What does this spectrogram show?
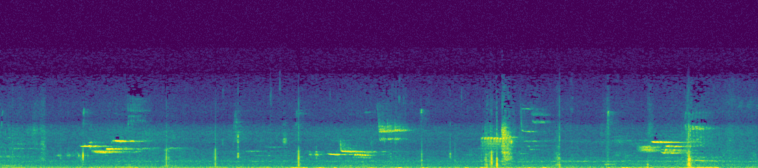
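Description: Small birds chirping in short, scattered calls over a low rumble of wind or handling noise on the microphone, with a few light clicks; the rumble swells briefly near the end.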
